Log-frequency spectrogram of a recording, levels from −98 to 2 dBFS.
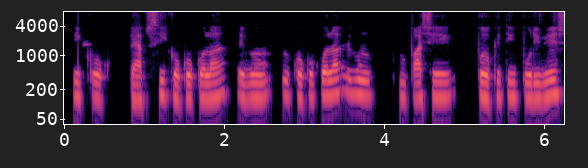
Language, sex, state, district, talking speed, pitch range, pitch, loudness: Bengali, male, West Bengal, Dakshin Dinajpur, 85 wpm, 135-155 Hz, 140 Hz, -37 LUFS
